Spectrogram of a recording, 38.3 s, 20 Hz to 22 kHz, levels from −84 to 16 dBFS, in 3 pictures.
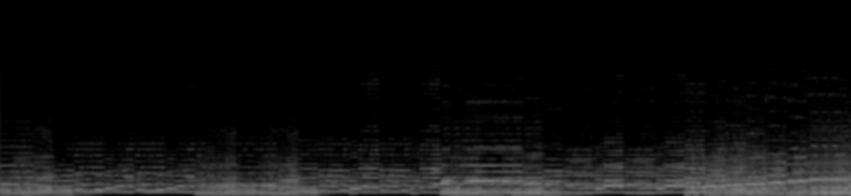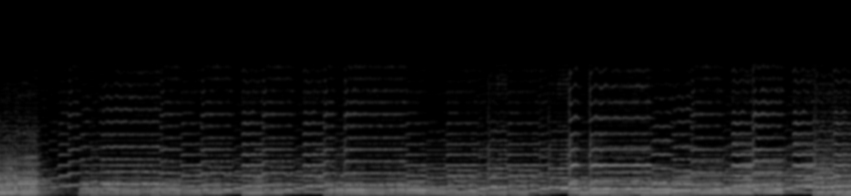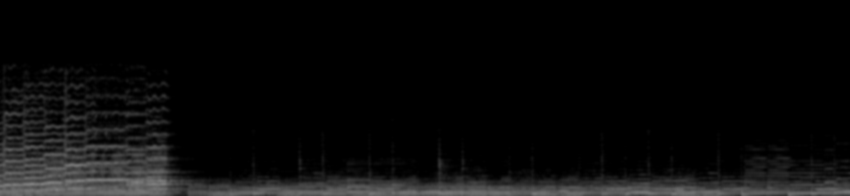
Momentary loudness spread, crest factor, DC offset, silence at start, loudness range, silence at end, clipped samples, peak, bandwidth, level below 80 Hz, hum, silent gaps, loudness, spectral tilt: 13 LU; 18 dB; under 0.1%; 0 s; 11 LU; 0 s; under 0.1%; -16 dBFS; 15 kHz; -90 dBFS; none; none; -33 LUFS; -2.5 dB/octave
